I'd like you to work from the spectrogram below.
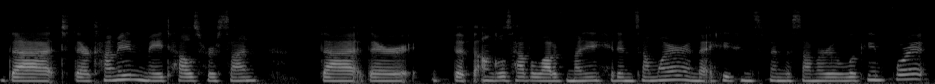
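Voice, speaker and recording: A woman talking with new dental braces, giving a halting spoken summary as a student presenter, often correcting herself. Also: on the low side. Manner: halting, with self-corrections and trailing restarts. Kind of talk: spoken film summary for a class video.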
